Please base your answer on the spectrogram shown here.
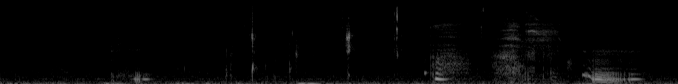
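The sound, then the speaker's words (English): Wet licking and mouth sounds on skin, soft and intermittent, with a few louder moist smacks standing out from quieter lip and tongue noises; no talk. “What if I was to lean forward and lick where my thumb is? Would you like that? Can I lick you there?”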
